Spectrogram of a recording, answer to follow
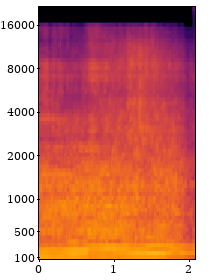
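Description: Time-attack race car's engine running hard as the car accelerates away across the track, its note rising a little partway through.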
